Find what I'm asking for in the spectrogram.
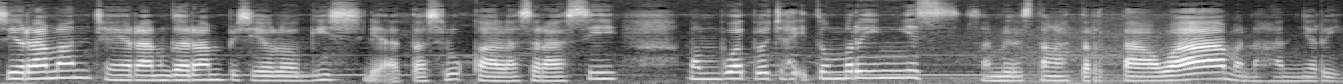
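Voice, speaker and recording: A woman talks with a lively, bouncing intonation at a medium pitch. Music plays in the background. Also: moderate pace. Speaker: podcast host reading a story. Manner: emotional, solemn, expressive, pathos-laden storytelling; formal, poetic, measured literary diction.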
